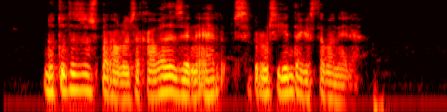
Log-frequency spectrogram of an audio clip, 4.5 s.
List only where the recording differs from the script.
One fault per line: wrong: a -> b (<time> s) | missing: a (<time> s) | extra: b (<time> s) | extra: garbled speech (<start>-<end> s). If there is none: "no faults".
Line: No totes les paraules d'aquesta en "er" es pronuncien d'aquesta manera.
wrong: d'aquesta -> acabades (1.4 s)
